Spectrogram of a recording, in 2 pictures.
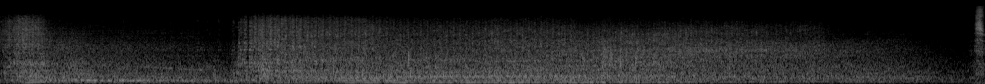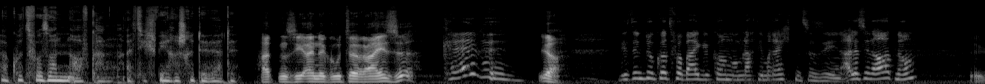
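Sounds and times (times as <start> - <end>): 
cold car engine starting with hollow rumble: 0.0 - 9.7
speech: 9.8 - 14.4, 15.2 - 19.6.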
